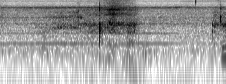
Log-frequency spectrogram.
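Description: A single sharp click about a second in, followed by a brief rustle, over a steady low hiss.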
